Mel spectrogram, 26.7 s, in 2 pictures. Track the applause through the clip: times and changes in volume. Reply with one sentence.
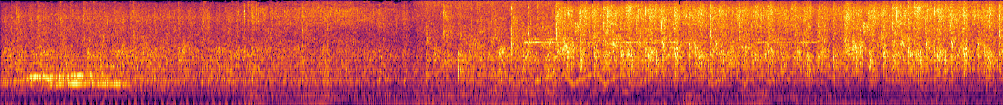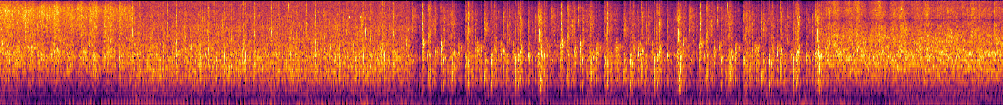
The applause can be heard from 0.0 to 26.6 s, at a steady volume.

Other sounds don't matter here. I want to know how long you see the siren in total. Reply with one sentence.
The siren can be heard for 4 seconds in total.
